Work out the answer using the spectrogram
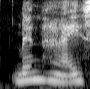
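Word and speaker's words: Bến Hải: Et dans votre récit « Ma terre empoisonnée », vous racontez bien ce moment du maquis où vous arrivez devant le fleuve Ben Hai, on prononce comment ? – Ben Hai, c'est bien.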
